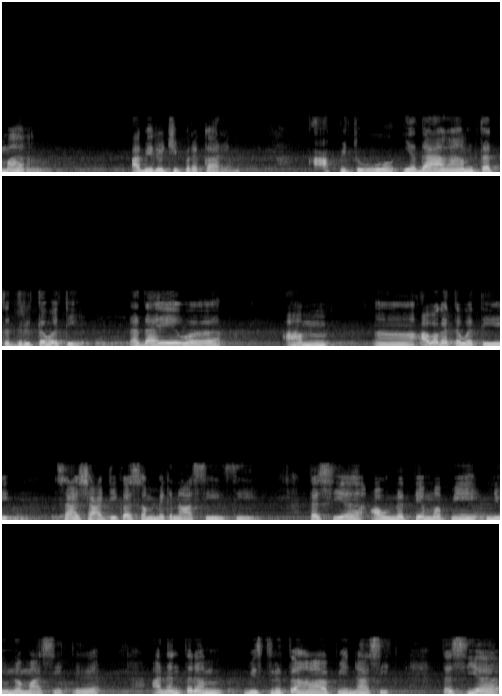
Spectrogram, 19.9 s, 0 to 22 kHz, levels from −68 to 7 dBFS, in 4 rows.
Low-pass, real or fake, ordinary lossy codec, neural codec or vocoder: 7.2 kHz; real; none; none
